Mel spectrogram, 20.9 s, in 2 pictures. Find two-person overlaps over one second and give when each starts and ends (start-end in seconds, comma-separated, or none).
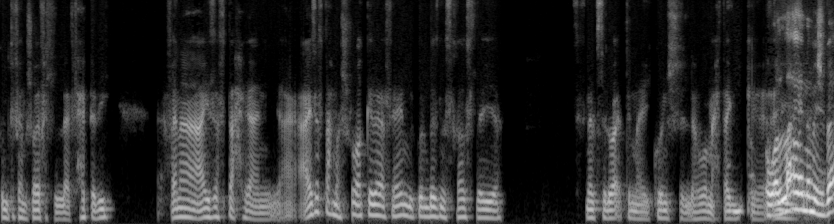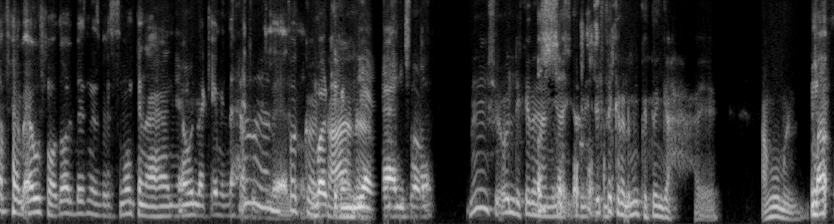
13.4-15.1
